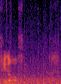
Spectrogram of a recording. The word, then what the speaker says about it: Fedorov: Fedorov wahrscheinlich. Ja, russische Aussprache, natürlich Fedorov.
